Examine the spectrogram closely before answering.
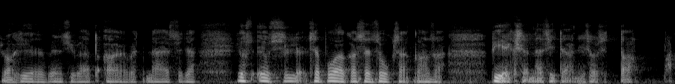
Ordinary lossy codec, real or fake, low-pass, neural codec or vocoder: none; fake; 14.4 kHz; vocoder, 44.1 kHz, 128 mel bands every 512 samples, BigVGAN v2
